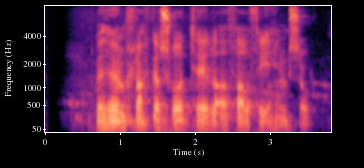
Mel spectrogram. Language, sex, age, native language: Icelandic, male, 13, Icelandic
